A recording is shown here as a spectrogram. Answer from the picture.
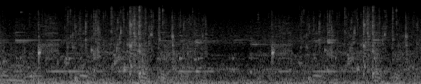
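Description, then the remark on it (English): Fresh, non-salty drinking water trickles and dribbles steadily, a continuous liquid babble with small splashy drips scattered through it, and no one speaking. “It's drinking water! It's fresh water!”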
